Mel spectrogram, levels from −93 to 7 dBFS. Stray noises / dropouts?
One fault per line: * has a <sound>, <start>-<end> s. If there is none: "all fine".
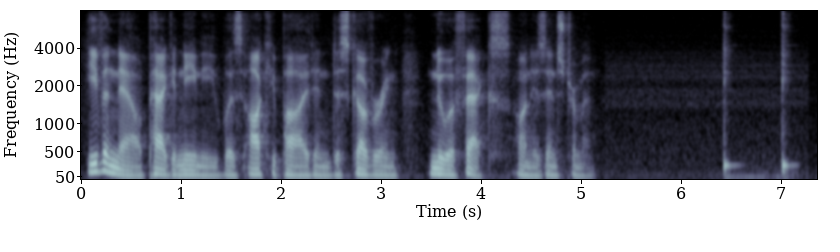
* has a tap, 6.4-7.2 s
